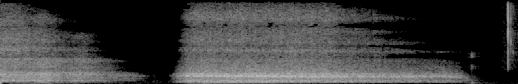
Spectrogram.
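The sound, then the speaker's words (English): A deep breath in, then a brief pause and a longer, steady breath out, taken alone and softly during a relaxation exercise. “Take a deep breath.”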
